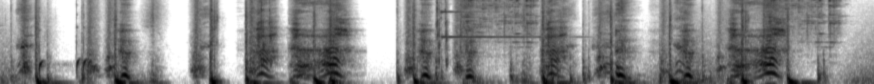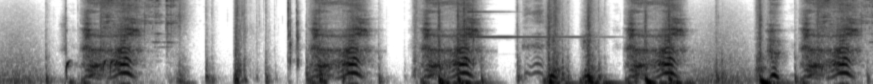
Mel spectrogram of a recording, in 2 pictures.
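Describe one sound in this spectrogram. Blows land with dull thuds in a brawl.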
